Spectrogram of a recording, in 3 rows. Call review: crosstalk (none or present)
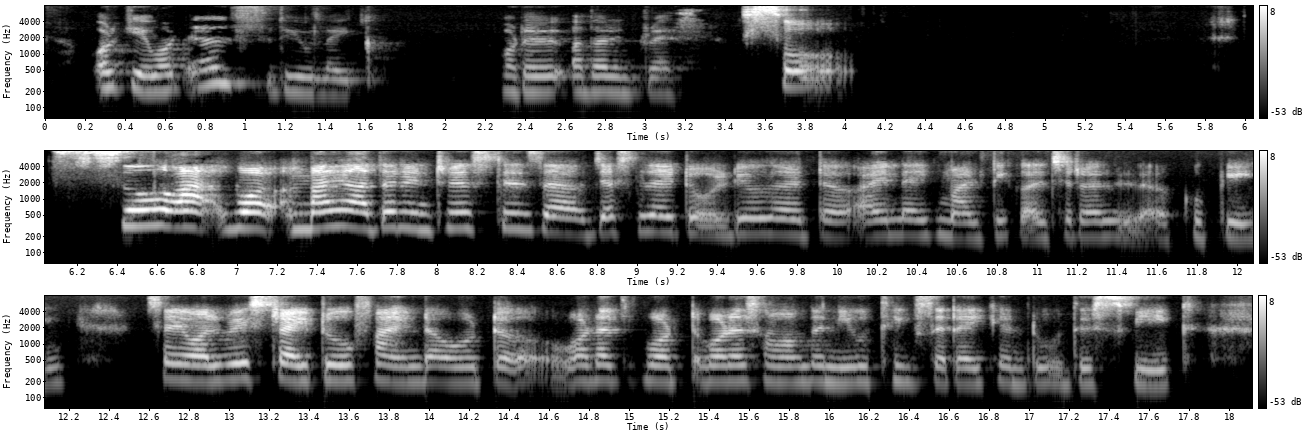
none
